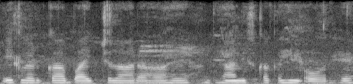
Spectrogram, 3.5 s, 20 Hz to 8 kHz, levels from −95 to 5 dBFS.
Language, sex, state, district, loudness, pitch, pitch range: Hindi, female, Himachal Pradesh, Shimla, -17 LUFS, 190 Hz, 185-195 Hz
